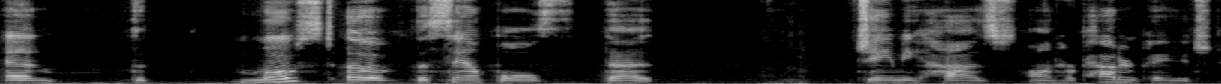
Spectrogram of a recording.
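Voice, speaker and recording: A woman co-hosting a knitting podcast chats enthusiastically while recording outdoors at the beach, trailing off into fillers. Her mid-range voice is extremely slow with frequent pauses and a fairly bright tone. The low-quality recording has no room sound.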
